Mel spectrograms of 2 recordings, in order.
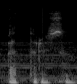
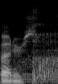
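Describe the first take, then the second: First: The word is said in a Japanese accent. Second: The word is said in an English accent.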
